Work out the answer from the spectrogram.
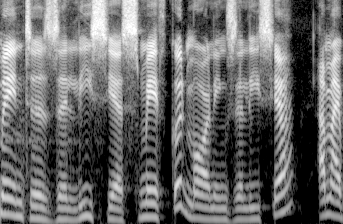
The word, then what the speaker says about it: Zelecia: Good morning, Zelecia. Am I pronouncing your name properly?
